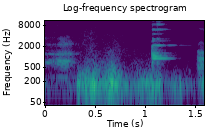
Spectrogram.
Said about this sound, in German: Richtig, das erste Bier aus grünen Flaschen. Lass mal anstoßen eben. Ja, wir stoßen auch jetzt erstmal an.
